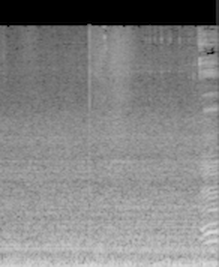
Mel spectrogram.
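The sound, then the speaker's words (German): Steady low rumble of engine and road noise heard from inside a moving car, an even drone with no clear changes. “Sorry, ich fahre, deshalb klingt das gerade hier so ein bisschen abgehackt.”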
